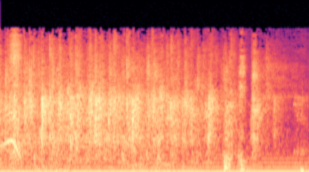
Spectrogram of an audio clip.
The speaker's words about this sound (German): Vielleicht einen dicken Applaus.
